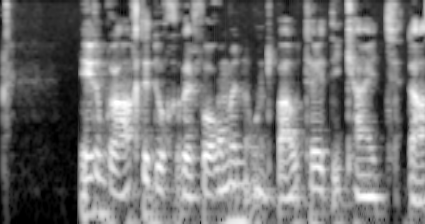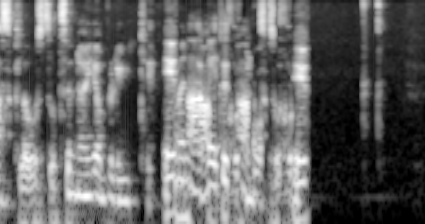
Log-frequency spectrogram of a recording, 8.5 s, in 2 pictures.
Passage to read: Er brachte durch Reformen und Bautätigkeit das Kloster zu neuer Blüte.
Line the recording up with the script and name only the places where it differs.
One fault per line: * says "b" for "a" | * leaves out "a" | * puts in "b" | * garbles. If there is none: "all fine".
* garbles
